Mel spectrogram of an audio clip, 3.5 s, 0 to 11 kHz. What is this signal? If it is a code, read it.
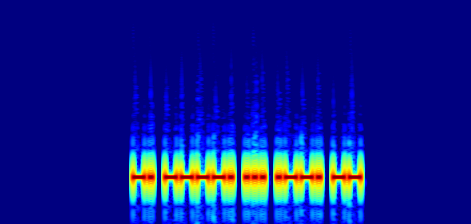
Morse code, heard as a keyed tone, about 40 wpm, 700 Hz. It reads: N9SPM
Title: USA Call Signs - 5 Characters - Repeated 2x - 40wpm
